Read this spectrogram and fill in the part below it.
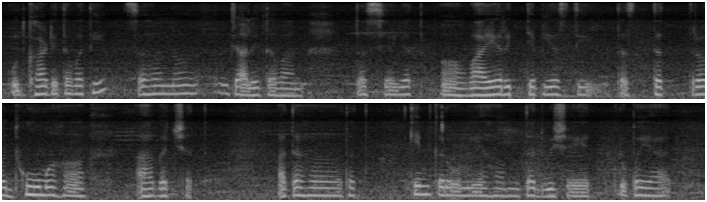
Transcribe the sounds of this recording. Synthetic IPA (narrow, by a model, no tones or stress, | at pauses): ud̪ɡʱaːʈit̪ɐʋɐt̪i | sɐɦɐnɐt͡ʃa̰ːlit̪ɐʋaːn | t̪ɐsjɐ̰jɐt̪ʋaːjɐɾit̪jɐpijɐst̪ḭt̪ɐ̰st̪ɐt̪ɾɐd̪ʱuːmɐɦɐ̰ | aːɡɐtʃʰɐ̰t̪ | ɐ̰t̪ɐɦɐt̪ɐt̪ | kimkɐɾo̰ːmijɐɦɐmt̪ɐd̪ʋiʃɐ̰jḛːt̪̚kɾupɐjaː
